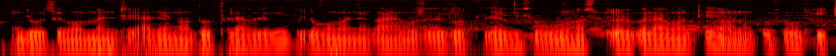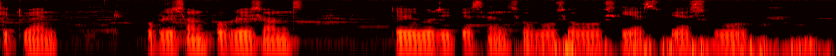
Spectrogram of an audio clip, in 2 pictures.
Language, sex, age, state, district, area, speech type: Odia, male, 30-45, Odisha, Nuapada, urban, spontaneous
